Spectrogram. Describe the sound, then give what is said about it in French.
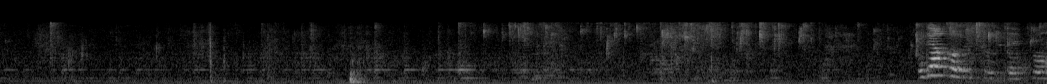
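Tap water runs steadily into a basin in a soft, continuous splashing stream while a child and an adult talk over it. “Dépêche-toi parce qu'il y a l'eau qui coule.”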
